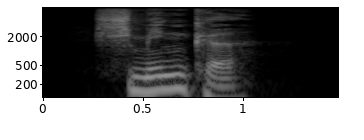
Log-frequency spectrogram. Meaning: make-up
- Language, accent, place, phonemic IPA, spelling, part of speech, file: German, Germany, Berlin, /ˈʃmɪŋkə/, Schminke, noun, De-Schminke.ogg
